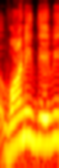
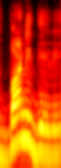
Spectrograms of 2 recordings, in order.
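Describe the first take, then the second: First: The name begins with a v sound. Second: The name begins with a b sound. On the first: "If there is a name like uh" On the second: "they pronounce as"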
